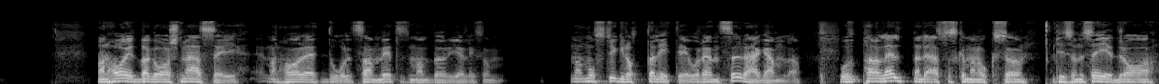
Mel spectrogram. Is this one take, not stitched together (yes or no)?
no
